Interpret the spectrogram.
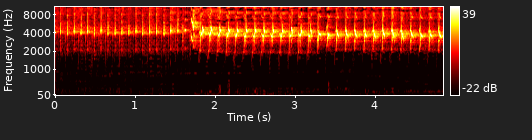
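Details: Lovebird delivering its long ngekek chattering: rapid high pulses, moderately loud at first, then jumping louder and continuing as a dense, piercing rattle.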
